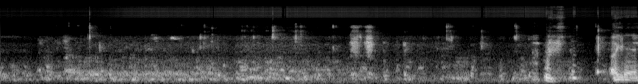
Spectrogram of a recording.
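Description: A young man laughs over an online call.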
